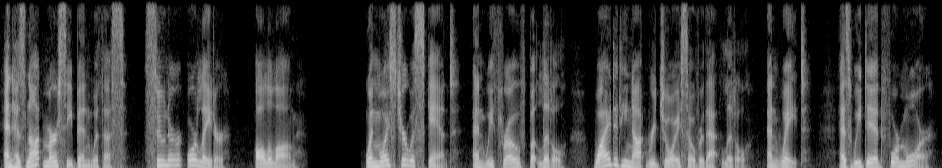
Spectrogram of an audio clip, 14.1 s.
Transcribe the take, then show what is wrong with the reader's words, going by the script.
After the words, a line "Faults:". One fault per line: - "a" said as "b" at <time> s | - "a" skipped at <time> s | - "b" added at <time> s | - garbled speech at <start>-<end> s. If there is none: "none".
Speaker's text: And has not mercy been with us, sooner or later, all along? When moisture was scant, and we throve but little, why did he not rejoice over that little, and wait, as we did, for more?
And has not mercy been with us, sooner or later, all along? When moisture was scant, and we throve but little, why did he not rejoice over that little, and wait, as we did, for more?
Faults:
none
